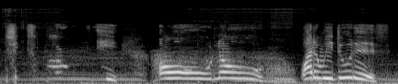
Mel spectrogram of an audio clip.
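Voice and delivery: high frightened wail; panicked. Real, not acted. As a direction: panic as the monster grabs you. Player grabbed by monster panics.

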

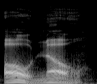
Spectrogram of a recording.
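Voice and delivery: heavy mock agreement; sarcastic, with a falling finish. A narrator's reading. Spotter scoffs at Crawley's denial, sarcastic. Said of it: "rejoined the spotter sarcastically".

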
